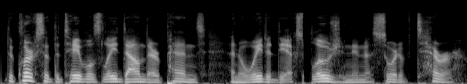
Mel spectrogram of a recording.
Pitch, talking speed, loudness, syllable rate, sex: 115 Hz, 230 wpm, -21 LUFS, 5.6 syllables/s, male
